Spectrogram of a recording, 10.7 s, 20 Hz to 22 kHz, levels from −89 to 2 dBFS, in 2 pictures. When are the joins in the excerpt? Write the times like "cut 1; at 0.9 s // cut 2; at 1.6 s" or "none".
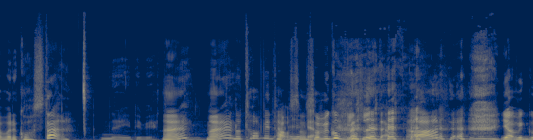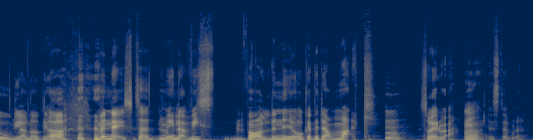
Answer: cut 1; at 0.9 s // cut 2; at 2.7 s // cut 3; at 6.6 s // cut 4; at 7.5 s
